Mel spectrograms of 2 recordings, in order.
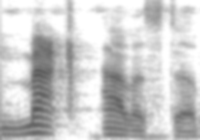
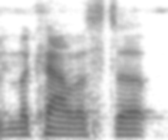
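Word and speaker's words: Mac Allister: name and I think to avoid the um Scottish slash British pronunciation they separate the mac and the Callister so it's normally Mac Aleister but I still say McAllister it's my uh I'm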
